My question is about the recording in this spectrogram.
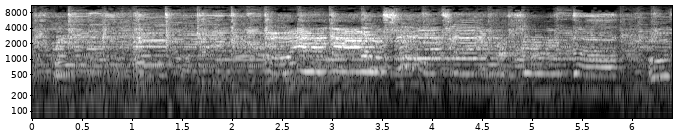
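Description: Live blues-rock band playing: a harmonica lead line with bending notes over strummed acoustic guitar and electric guitar.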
